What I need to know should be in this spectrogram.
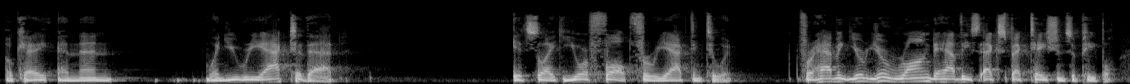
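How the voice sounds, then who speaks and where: A man's voice: fairly low pitch, measured pace, long pauses, darkish tone. A middle-aged American man hosting a podcast alone, delivering a profane, exasperated comedy rant. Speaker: podcast host. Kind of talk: solo ranting comedy monologue.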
